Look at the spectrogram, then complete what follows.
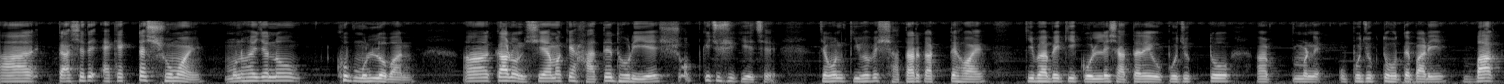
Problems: constant background noise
